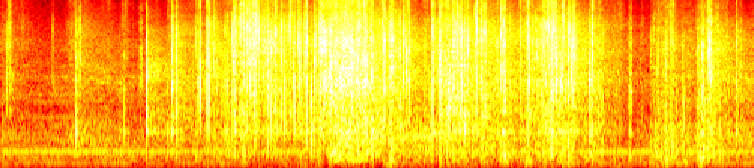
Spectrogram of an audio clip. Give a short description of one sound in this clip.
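A plastic card holder rattles and scrapes as it is handled.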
